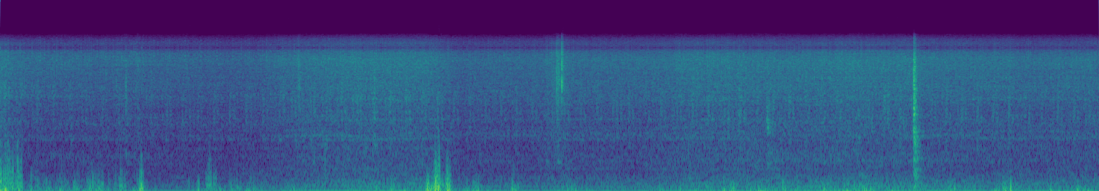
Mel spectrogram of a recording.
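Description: A Chevrolet Cavalier engine idles steadily at a low, even rumble, with faint ticking and a couple of brief knocks or clicks nearby; no voices.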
